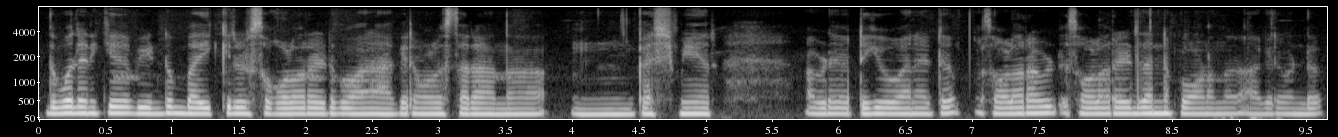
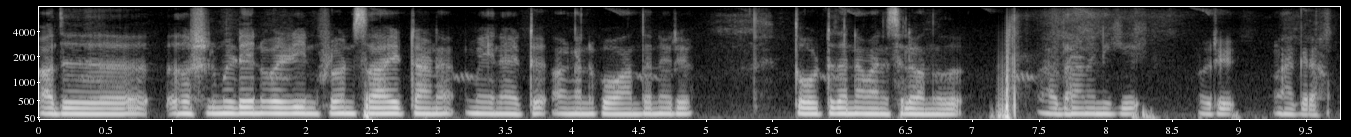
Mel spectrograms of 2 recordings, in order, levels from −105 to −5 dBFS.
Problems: none marked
